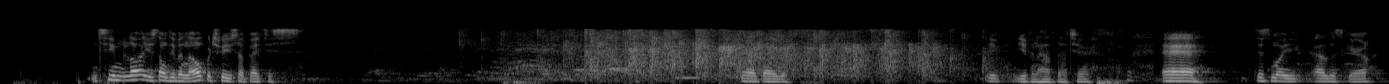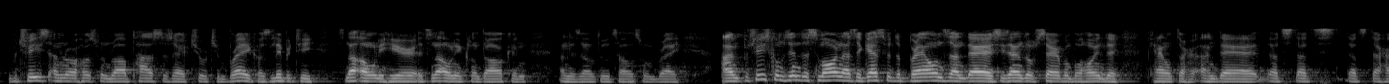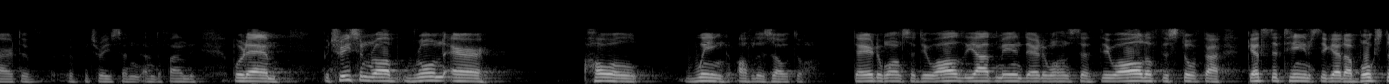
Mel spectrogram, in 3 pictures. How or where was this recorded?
large echoing room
